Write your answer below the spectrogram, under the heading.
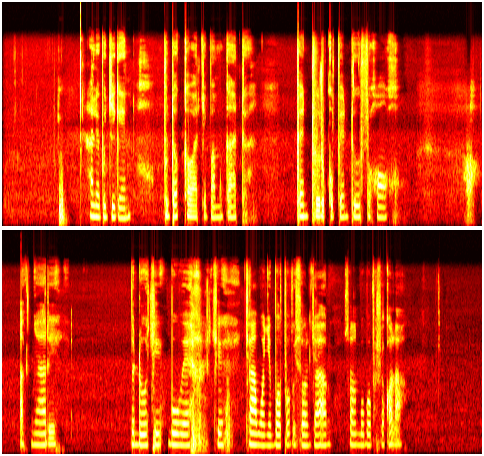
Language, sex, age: Wolof, female, 18-24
